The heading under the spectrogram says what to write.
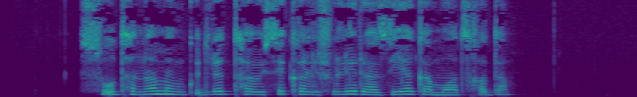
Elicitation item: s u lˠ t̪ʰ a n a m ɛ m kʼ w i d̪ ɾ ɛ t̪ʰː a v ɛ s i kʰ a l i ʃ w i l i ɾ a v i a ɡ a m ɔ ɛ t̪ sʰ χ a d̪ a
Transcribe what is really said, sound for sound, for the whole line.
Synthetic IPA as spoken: s u lˠ t̪ʰ a n a m ɛ m kʼ w i d̪ ɾ ɛ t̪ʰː a v i s i kʰ a l i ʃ w i l i ɾ a z i a ɡ a m ɔ a t̪ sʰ χ a d̪ a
